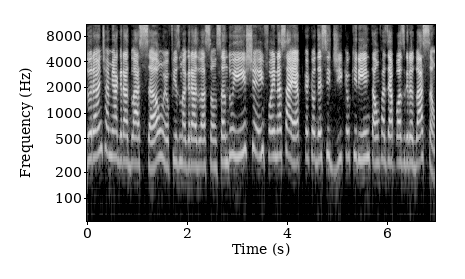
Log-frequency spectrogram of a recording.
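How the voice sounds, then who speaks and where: A high-pitched woman's voice in a Minas Gerais accent, at a moderate pace with ordinary pitch variation and hardly any pauses. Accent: mineiro Brazilian Portuguese. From Brazil, Minas Gerais (Varginha). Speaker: dentistry lecturer and researcher. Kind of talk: lecture. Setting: congress stage with audience.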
